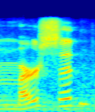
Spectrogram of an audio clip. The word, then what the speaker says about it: Merced: He is from Merced.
